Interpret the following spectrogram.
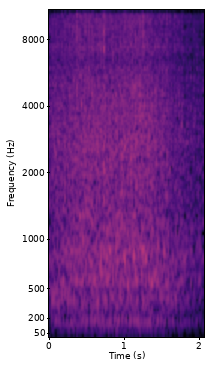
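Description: Junkers 52 trimotor's radial engines running steadily with the propellers turning. A low engine drone with a rushing noise over it, easing slightly near the end.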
